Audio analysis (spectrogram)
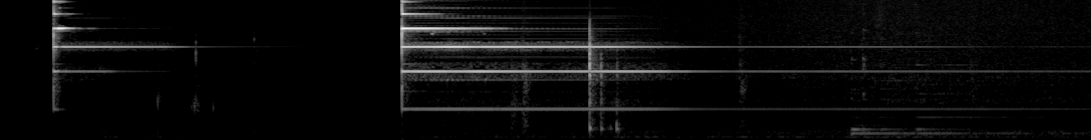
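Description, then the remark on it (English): A mindfulness bell is tapped once lightly, then struck fully a few seconds later, its bright, clear tone ringing out and slowly fading over a soft low background hum. “Shall we listen to a sound of the bell together?”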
